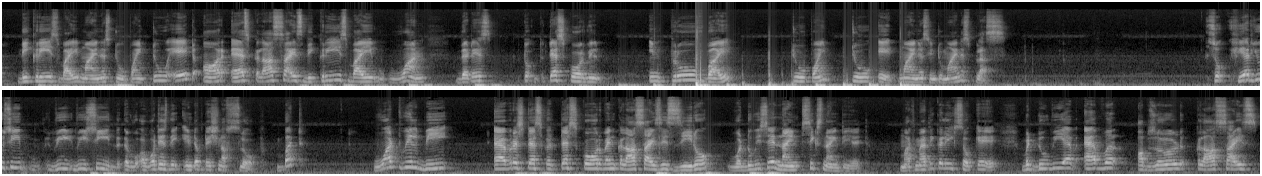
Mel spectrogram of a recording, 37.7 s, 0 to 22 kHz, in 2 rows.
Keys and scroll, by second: 15.7 Page_Down.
